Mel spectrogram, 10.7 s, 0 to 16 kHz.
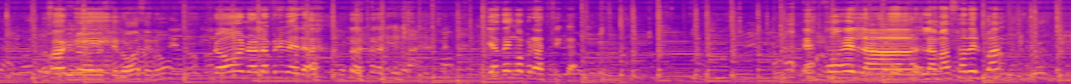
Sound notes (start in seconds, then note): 3.2 laughs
